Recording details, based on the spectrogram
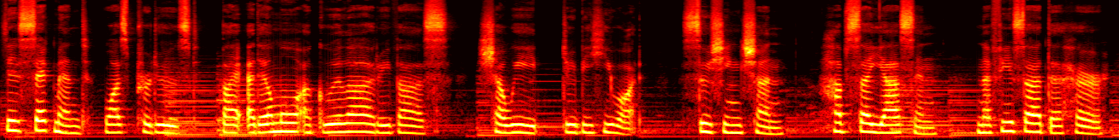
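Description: A woman announcer giving a steady, formal reading of the production credits. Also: mid-range voice, slow pace. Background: faint instrumental music.

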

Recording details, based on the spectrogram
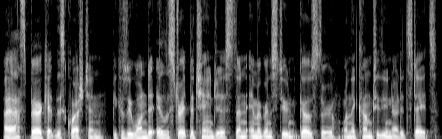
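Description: A young man co-hosting a student podcast, reading his introduction and narration from a script in an even way. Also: sits low, fairly quick, dry recording, studio quality.

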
